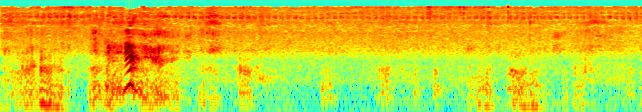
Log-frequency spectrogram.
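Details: Shih Tzu dogs at evening playtime, low growling grumbles in short bursts, louder in the first two seconds then softer, repeating roughly once a second.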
